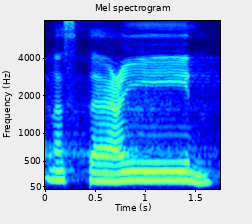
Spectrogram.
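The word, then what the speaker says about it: نستعين: এখানেও আইনটিকে গলার মধ্যে হালকা চাপ দিয়ে উচ্চারণ করতে হবে। ইয়াকা নাবুদু ওয়া ইয়াকা নাস্তাইন।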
